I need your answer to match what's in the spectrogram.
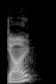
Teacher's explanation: So, the first T there at the end of the word don't, we mute. So, we go into the T but then don't release it. We say don't instead of don't.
